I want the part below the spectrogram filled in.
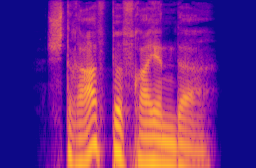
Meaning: inflection of strafbefreiend: 1. strong/mixed nominative masculine singular 2. strong genitive/dative feminine singular 3. strong genitive plural
- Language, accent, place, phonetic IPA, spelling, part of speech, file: German, Germany, Berlin, [ˈʃtʁaːfbəˌfʁaɪ̯əndɐ], strafbefreiender, adjective, De-strafbefreiender.ogg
